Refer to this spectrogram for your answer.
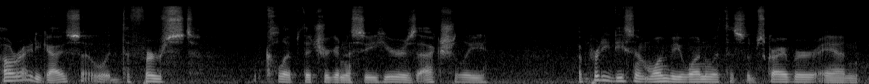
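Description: A man's voice: medium pitch, expressive, normal speed, creaky, slight background noise. A young American man giving casual, self-deprecating commentary over gameplay, often trailing off mid-sentence. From United States. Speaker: gaming video creator.

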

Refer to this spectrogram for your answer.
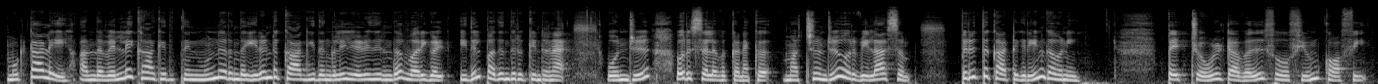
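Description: A woman's voice: fairly high pitch, mellow, lightly acted. A woman voicing an impatient, scolding male lawyer who bosses his assistant. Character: irritable sharp-witted male lawyer boss. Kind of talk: audiobook character voice.

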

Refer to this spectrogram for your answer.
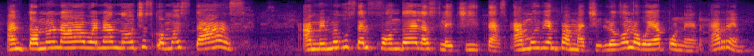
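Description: A woman's voice: extremely high pitch, moderate pace. A woman hosting a casual livestream, chatting, laughing often and reading viewers' comments aloud. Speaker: livestream host.

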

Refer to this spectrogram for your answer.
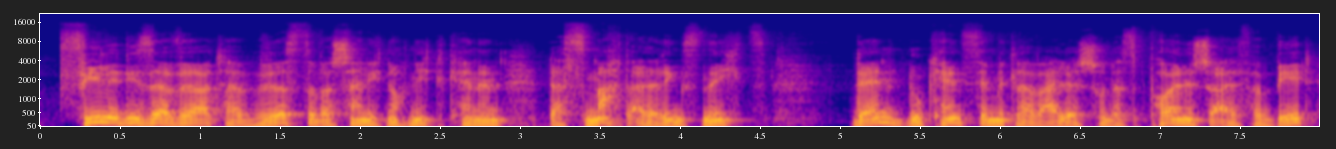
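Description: A man hosting a language lesson, repeating words slowly and carefully to drill their pronunciation. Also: fairly low pitch, darkish tone, husky. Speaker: language teacher and channel host.

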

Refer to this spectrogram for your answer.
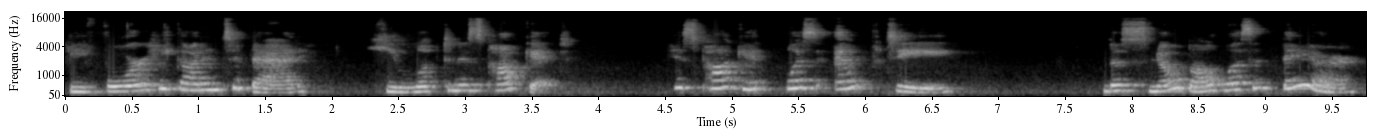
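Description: At a table in a small indoor space, a woman in her thirties uses a headset to read a picture book to small children as story hour host. She speaks expressively and lingers over her phrases, while the room adds echo and a low rumbling noise.

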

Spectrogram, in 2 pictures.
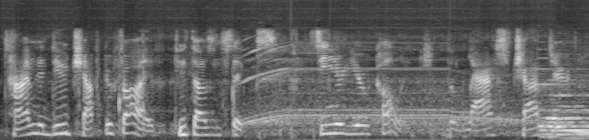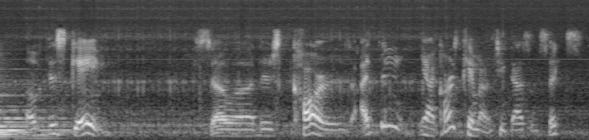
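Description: A woman's voice: medium pitch, lively intonation, a little slow, low-quality recording. A woman hosting a gaming channel, giving casual let's-play commentary and reading chat lines aloud in playful voices. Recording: music playing behind the voice.

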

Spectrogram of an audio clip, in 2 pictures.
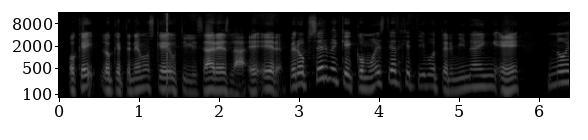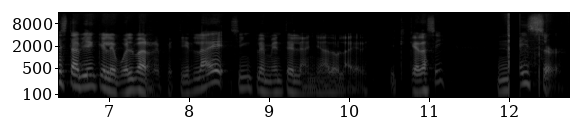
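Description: Lively, clear-voiced male teacher. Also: medium pitch. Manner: checks in with frequent "¿sí?" and "¿ok?"; moves around while writing on the board. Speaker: English teacher. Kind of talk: classroom lesson.

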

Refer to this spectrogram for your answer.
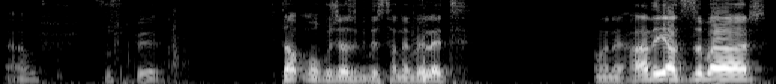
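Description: Excitable, swearing young male gamer. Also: fairly high pitch, a little fast. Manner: excitable, swearing, banter with the game. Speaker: gaming YouTuber. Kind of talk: gaming commentary.

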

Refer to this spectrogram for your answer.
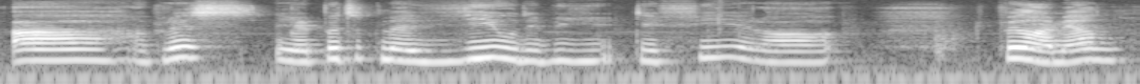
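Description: A woman's voice: a little high, fairly even intonation, a little slow. A young woman with a Quebec French accent doing casual gaming commentary, frustrated, grumbling and swearing as she plays. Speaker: gamer, video creator.

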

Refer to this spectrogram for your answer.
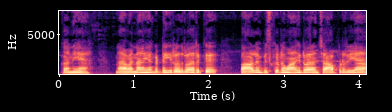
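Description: A man's voice: high-pitched, little pitch movement, quick pace, gravelly, a little mellow. A man voicing a young, poor husband in a cartoon, soothing and reassuring his wife. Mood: tender. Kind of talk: cartoon voice acting.

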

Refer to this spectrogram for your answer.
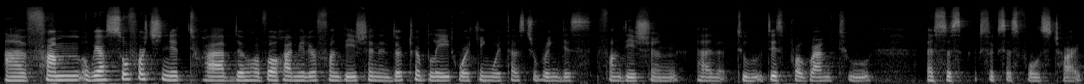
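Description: A middle-aged woman with a rather low voice and a French Canadian accent. She is a native French speaker delivering a formal welcome at a podium, reading in a halting way from her notes. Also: level tone. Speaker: event speaker, associate dean of research. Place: auditorium at a podium. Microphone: podium microphone.

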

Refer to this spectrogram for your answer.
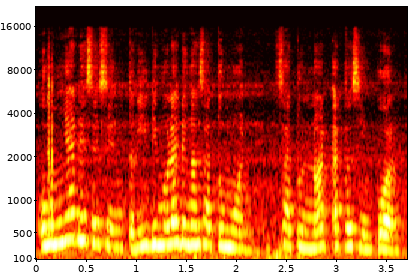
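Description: A young woman, a student, reads her slide presentation aloud at an even, careful pace, working through lists. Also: sits high, brisk, a little hiss or hum, rough recording. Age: young adult.

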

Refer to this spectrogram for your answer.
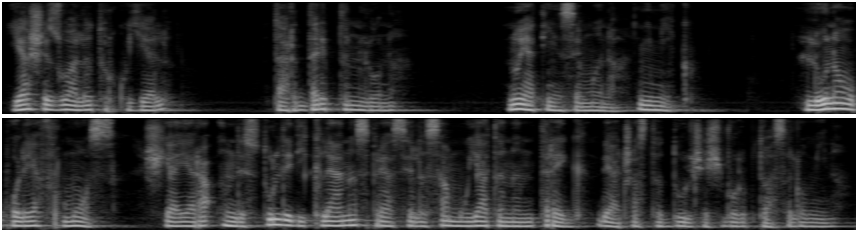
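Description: A male audiobook narrator reads literary prose slowly and intimately. His voice is dark and mellow, and it stays very husky and breathy throughout. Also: on the low side, fairly even intonation.

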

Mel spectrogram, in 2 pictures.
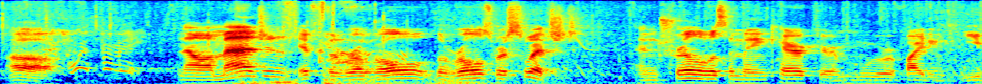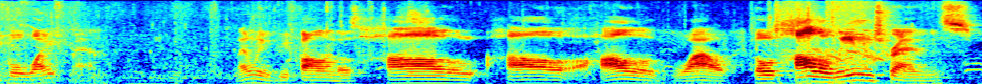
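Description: A man's voice: lowish voice, a little slow. A man co-hosting a let's play, wry and teasing in casual gaming commentary. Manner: wry, teasing, laughs often. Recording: echoey room with background noise.

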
